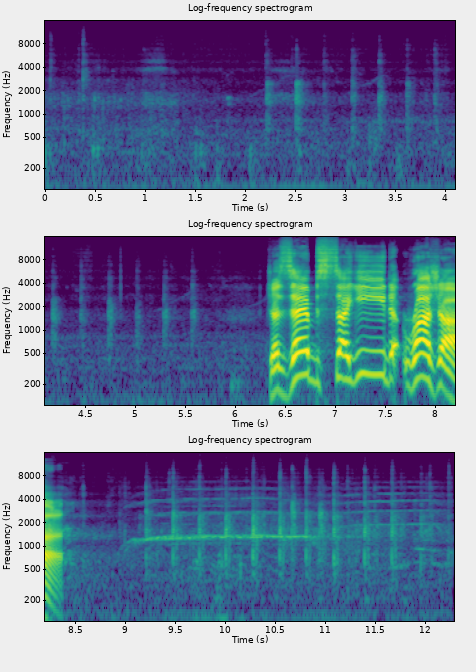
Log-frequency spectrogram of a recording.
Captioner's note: applause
